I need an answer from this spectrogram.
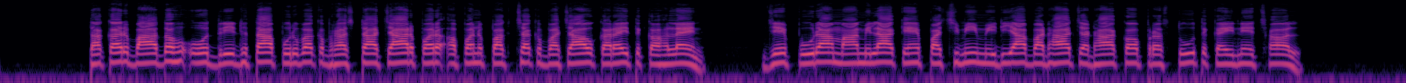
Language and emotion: Maithili, neutral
